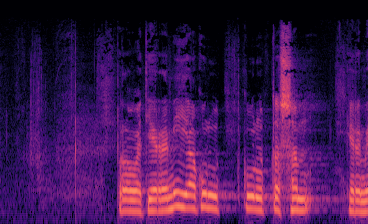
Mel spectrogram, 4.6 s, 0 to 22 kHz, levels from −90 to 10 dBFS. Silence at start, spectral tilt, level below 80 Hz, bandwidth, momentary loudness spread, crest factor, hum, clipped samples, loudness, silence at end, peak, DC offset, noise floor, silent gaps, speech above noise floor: 1.45 s; -5 dB/octave; -68 dBFS; 15.5 kHz; 12 LU; 16 dB; none; under 0.1%; -19 LUFS; 0 s; -4 dBFS; under 0.1%; -50 dBFS; none; 32 dB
